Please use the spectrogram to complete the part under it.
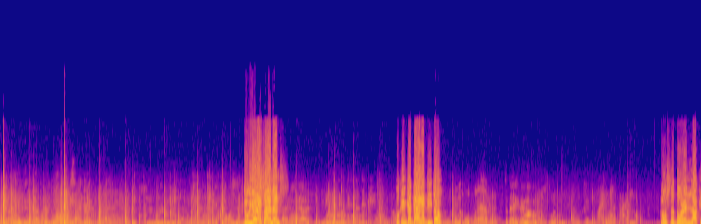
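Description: A crowd of young people chatters and shuffles about.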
